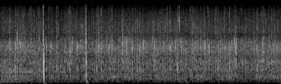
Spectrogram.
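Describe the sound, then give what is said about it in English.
A crowd at a church service claps steadily in a dense, continuous wash of applause to thank the preacher after his sermon, with a couple of sharper individual claps standing out near the start. “Hey, help me to thank Dave.”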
